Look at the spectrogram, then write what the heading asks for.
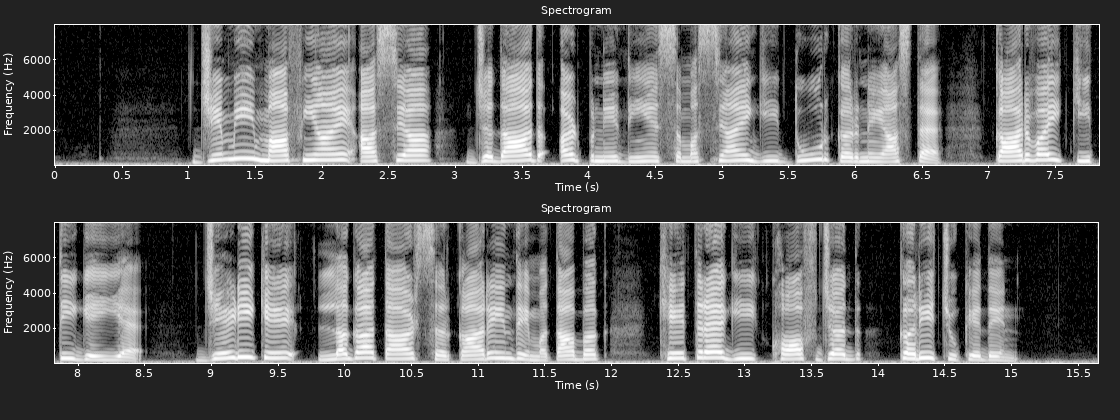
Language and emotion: Dogri, neutral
